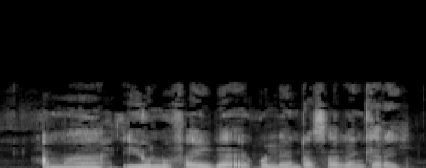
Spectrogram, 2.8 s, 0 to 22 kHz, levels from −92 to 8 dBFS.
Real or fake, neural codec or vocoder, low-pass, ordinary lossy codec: real; none; 14.4 kHz; MP3, 48 kbps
